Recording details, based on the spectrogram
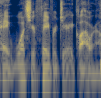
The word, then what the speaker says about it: Jerry Clower: We're talking about More Goodins by Jerry Clower, released in 1981.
